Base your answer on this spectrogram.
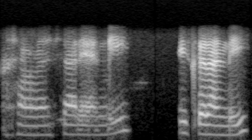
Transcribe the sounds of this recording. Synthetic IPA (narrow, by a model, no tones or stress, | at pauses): ɦãsaɾeaɳɖi | piskəɾaɳɖi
